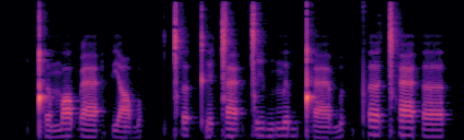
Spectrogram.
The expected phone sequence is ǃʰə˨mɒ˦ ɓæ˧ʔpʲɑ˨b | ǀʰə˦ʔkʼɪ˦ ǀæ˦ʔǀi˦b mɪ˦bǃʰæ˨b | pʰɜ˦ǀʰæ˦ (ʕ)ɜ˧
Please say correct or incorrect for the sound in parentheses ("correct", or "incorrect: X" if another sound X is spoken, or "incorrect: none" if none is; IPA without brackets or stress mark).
incorrect: ʔ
